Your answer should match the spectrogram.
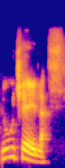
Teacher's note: But in the aria proper, we have luce e la together. And here we actually have then two stressed syllables back to back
